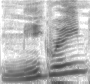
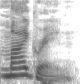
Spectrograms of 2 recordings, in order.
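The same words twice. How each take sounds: First: The word is said in a British way. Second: The word is said in an American way. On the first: This is how a British actor says it. "Wesley pronounces it migraine" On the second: This is the speaker's usual way of saying it. "not migraine"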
